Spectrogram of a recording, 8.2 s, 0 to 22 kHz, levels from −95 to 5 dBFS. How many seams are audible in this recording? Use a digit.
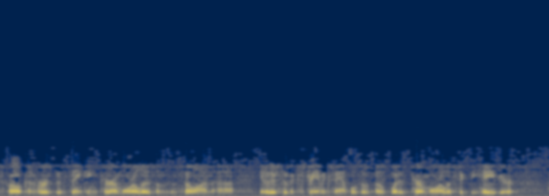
0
